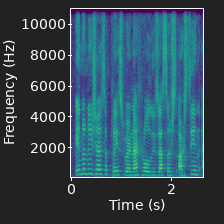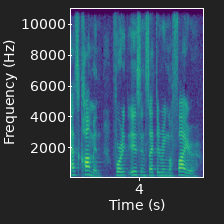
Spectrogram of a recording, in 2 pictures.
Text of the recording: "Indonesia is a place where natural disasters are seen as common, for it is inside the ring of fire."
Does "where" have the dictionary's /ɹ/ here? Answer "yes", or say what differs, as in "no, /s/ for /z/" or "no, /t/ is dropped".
yes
